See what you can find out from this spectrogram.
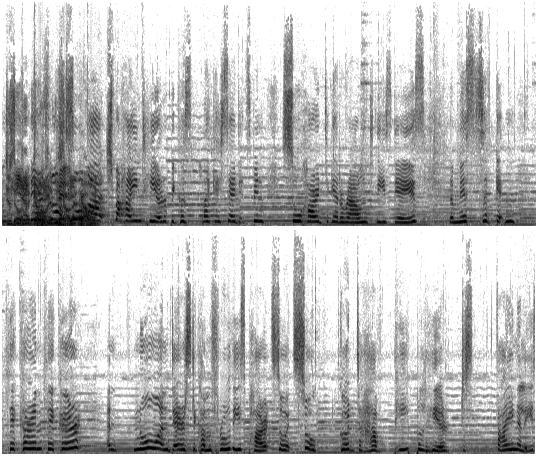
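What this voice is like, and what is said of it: Weak attempt at Welsh accent. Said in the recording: “I can't really do a Welsh accent either”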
